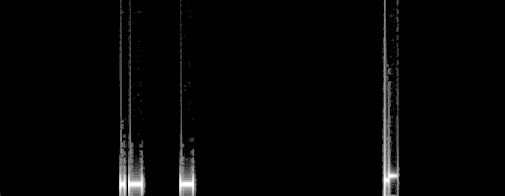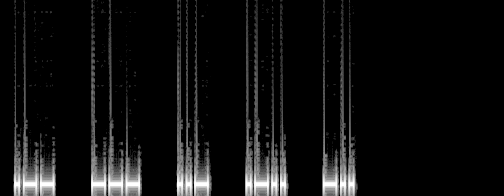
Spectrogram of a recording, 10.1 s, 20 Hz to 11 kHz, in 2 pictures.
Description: Morse code, heard as a keyed tone, about 29 wpm, spaced as for 16 wpm, 690 Hz. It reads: AT WOULD
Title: 3x Character Spacing - Top 100 Words - 28wpm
